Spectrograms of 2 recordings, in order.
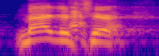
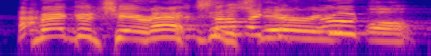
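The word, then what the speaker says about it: Magomedsharipov: that's a hard one Mago Cherry Mago Cherry not like fruit Cherry yeah megaera mag sha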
